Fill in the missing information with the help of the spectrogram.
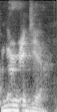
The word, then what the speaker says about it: Maridia: Eh, Maridia. Uttalar jag det rätt nu? Ja. – Maridia. Maridia på engelska.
